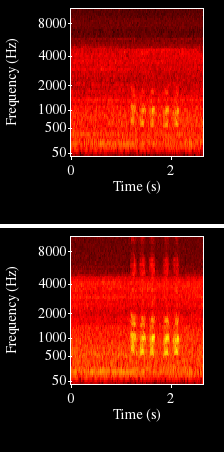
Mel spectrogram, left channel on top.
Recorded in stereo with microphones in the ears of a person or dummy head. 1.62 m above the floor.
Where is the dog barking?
65° right (ahead or behind).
